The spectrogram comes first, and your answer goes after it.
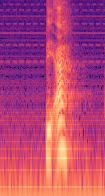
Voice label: nombre, awakateko

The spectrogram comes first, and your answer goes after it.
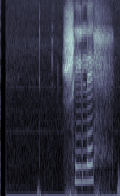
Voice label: "cabello", Q'anjob'al

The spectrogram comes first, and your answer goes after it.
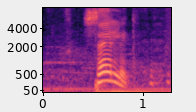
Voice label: Nawat palabras tierno; pipil

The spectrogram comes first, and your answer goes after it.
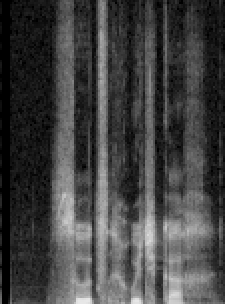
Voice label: uspanteko cielo de mal tiempo

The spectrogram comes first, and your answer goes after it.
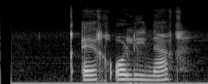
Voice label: "obscuridad oscuridad", qanjobal

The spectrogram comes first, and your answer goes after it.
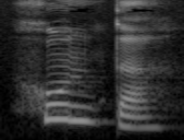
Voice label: "lleno", Quechua Chanka

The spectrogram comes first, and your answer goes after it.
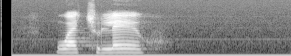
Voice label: "Mundo", Sakapulteko

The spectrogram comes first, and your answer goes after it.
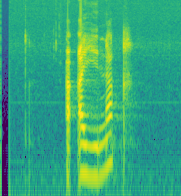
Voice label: "podrido", tzutujil

